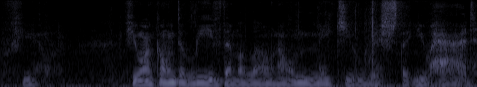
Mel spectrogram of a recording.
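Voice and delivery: pure, very soft half-whisper. Voicing a creature that speaks directly into a character's mind: half-whispering. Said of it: "you hear it whisper".

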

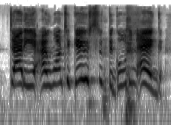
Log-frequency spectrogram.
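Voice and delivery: shrill, very loud, bratty voice. Speaker mimicking the girl from Willy Wonka during a chat, bad Veruca Salt impression. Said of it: "That's a terrible accent".

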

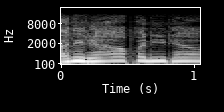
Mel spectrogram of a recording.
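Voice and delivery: high, panicked, desperate cry.

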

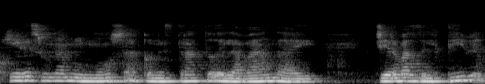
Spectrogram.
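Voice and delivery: mock soft-spoken voice. Mimicking how spa staff talk to customers, imitating soft-spoken spa staff. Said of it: "porque hablan bajito".

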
